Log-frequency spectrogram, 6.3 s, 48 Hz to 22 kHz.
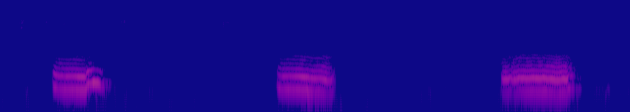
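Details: Sleeping cat snoring loudly: three humming, buzzy snores about every two seconds, roughly 26 a minute, in a quiet room; ordinary snoring.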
